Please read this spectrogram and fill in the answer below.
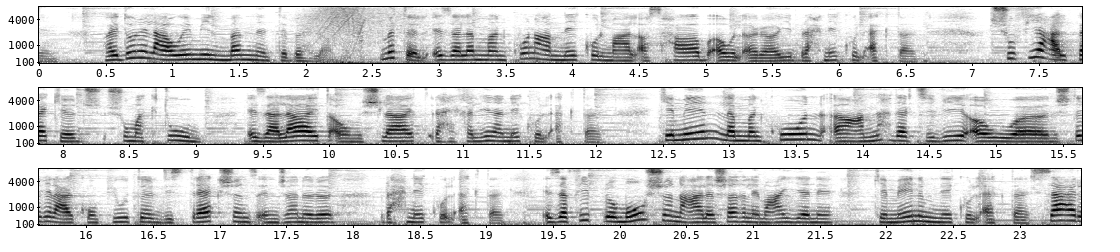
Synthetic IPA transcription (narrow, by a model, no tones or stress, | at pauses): eːn | hajd̪oːlɪlʕaweːmɪlmabnɪnt̪abɪɦla̰mɪt̪ɪlʔɪzalamːankuːnʕamneːkʊlmaʕɪlʔɑ̰sˤħɑːbʔa̰wɪlʔɑ̰ɾˤɑːjɪbɾɑːħneːkʊlʔa̰kt̪ɑ̰ɾˤ | ʃuːfiʕalpaːkɪd͡ʒd͡ʒʃumakt̪uːb | ʔɪzalajt̪ʔa̰wmɪʃlajt̪ɾˤɑːħjxalːiːnaneːkʊlʔakt̪ɑɾˤ | kameːnlamːankuːnʕamnɪħd̪ɑɾˤt̪iːbiːʔawnɪʃt̪aɣɪlʕaalkɔ̃mpjuːt̪əɾˤd̪ɪst̪ɾakʃɔnzʔɪnʒɛnəɾal | ɾˤɑːħneːkʊlʔakt̪ɑɾˤʔɪzafipɾomoːʃʊnʕalaʃaɣlemʕajːane | kameːnmneːkʊlʔa̰kt̪ɑɾˤsɪʕɾ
